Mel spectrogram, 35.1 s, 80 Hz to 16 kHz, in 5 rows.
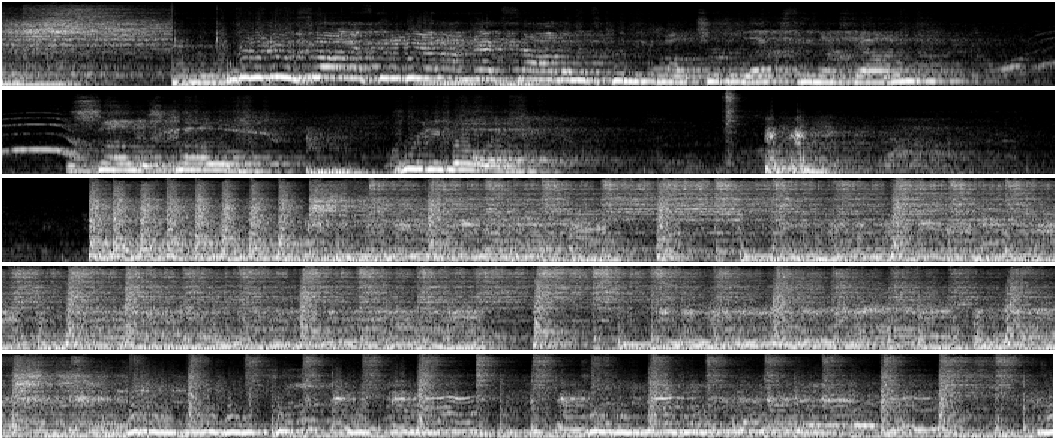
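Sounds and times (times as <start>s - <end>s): live rock band playing: 0.0s - 3.8s, 14.6s - 35.0s.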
